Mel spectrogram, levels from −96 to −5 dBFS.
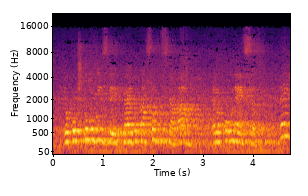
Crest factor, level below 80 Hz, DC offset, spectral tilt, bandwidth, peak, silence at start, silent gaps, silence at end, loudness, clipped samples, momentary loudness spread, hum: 14 dB; -40 dBFS; under 0.1%; -6 dB/octave; 15.5 kHz; -4 dBFS; 0 s; none; 0 s; -18 LUFS; under 0.1%; 6 LU; none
